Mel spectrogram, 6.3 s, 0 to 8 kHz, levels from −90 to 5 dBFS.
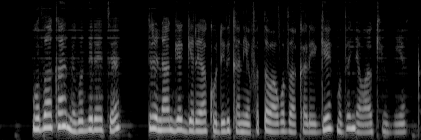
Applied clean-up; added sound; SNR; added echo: neural mask model DeepFilterNet 3.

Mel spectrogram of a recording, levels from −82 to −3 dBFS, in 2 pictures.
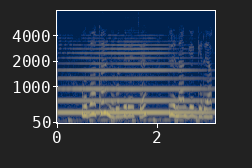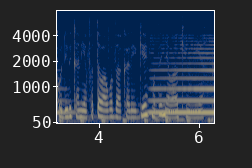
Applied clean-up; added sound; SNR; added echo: none; Wind instrument, woodwind instrument; -1 dB; none.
